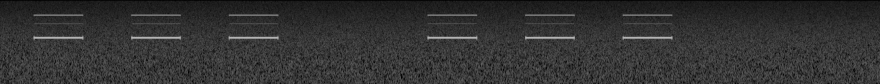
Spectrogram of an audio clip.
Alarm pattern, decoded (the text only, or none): temporal three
